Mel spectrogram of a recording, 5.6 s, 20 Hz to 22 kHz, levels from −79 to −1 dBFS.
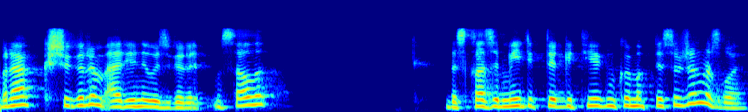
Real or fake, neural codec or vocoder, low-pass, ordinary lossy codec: fake; codec, 16 kHz, 0.7 kbps, FocalCodec; none; none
